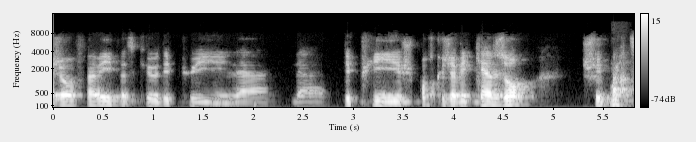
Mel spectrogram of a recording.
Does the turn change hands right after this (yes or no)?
no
